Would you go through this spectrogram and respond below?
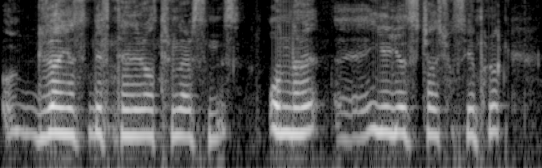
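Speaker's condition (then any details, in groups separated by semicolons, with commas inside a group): Cerebral palsy; unable to write by hand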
